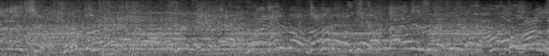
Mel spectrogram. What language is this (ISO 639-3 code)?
jpn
